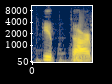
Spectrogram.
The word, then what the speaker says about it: Pupitar: Is it Pupitar or Pupitar? I think it's Pupitar Pupitar. because pupa. Yeah, but also Pupitar is better.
